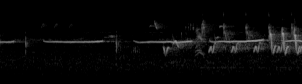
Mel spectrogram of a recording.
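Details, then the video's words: Wild Java forest nightingale (sikatan londo), female calling males to lure young birds. Long level whistles broken by brief chips, ending in a fast cluster of loud, sharp chirps. "Nightingale Bird Singing - Suara Kicau Burung Sikatan Londo Kipas Rimba Emas"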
